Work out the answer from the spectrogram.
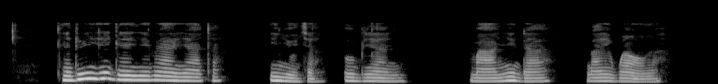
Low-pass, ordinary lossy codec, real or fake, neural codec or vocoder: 7.2 kHz; none; real; none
